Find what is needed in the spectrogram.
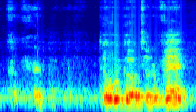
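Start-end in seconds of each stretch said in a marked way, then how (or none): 0.1-0.5 hushed call. Retold or imitated. Sneaking to the vent, quiet.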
